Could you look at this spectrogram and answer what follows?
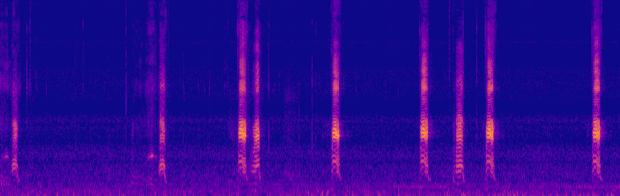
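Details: Two common ravens chatting as a couple. About eight short, clipped, knocking croaks are spaced irregularly over twelve seconds, some in quick doubles, against a quiet background.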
